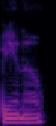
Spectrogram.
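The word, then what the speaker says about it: B&O: from people with two b o shares allen gary you know exactly i'm not doing it you know it's it's actually pronounced bno oh you know there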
